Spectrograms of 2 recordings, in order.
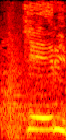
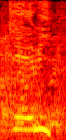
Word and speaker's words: keri: Chez nous, c'est dit keri, mae keri, avec K avant. Au lieu de G avant, c'est les keri qu'on prononce.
